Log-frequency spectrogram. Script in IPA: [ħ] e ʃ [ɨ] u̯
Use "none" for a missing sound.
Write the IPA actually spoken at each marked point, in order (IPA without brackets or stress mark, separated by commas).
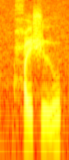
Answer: ħ, ɨ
